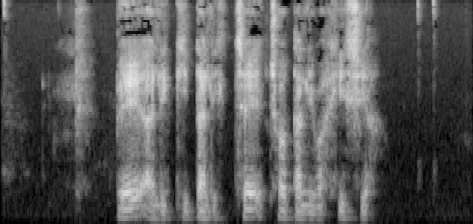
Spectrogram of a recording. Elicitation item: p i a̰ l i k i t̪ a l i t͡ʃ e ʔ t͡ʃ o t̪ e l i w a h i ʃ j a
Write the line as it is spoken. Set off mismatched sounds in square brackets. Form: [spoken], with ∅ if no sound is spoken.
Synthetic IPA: p [e] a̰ l i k i t̪ a l i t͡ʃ e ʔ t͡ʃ o t̪ [a] l i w a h i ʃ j a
